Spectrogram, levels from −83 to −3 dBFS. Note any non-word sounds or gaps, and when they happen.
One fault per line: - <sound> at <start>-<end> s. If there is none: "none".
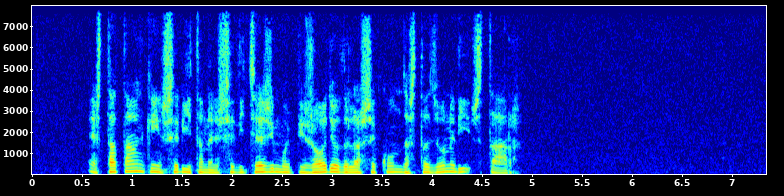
none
